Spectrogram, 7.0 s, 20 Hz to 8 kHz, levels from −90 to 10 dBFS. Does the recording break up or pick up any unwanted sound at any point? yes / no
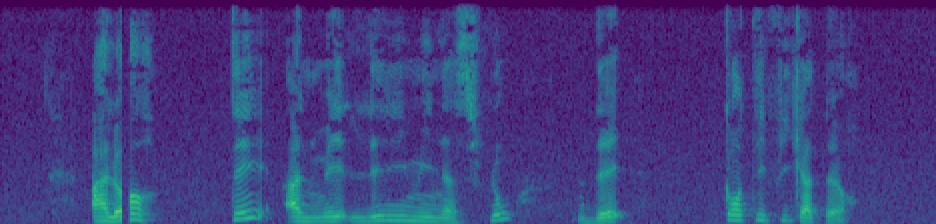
yes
